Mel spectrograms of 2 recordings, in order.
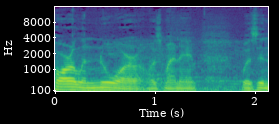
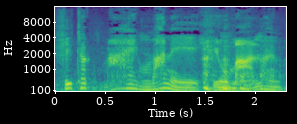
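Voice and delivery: high, slurred, very slow drawn-out voice; 5 semitones higher than usual. Recalling another actor reading his lines, the speaker mimics that slurred Ferengi voice. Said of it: "he started to talk with a slurred, slurred speech".

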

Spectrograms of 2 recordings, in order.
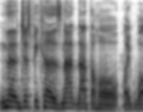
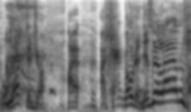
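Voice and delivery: bad, heavy put-on Russian accent, pitched up; 7 semitones higher than usual. Mocking the other speaker's impression of the public speech: mock Russian accent as Khrushchev. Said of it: "your Russian just sounds like a fat oil bill".

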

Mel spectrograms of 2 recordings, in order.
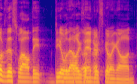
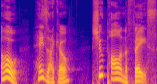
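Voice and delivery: casual, offhand, no-fuss, matter-of-fact tone; 4 semitones higher than usual. Repeating exactly how Tim said it to Zyko, a matter-of-fact imitation of Tim. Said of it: "Matter of fact".

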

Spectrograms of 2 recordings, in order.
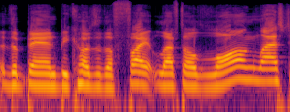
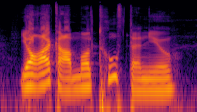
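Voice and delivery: low, put-on English accent; 4 semitones lower than usual. Redoing a quoted line from a Brit Awards clip, speaker uses a put-on English accent. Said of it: "That was my English accent".

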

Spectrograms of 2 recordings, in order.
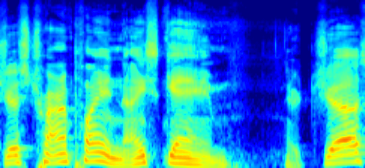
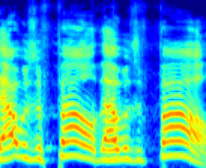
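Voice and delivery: put-on children's yelling, higher pitch; 5 semitones higher than usual. Retelling kids at the game joining in: imitating kids yelling. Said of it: "all the kids around me start yelling".

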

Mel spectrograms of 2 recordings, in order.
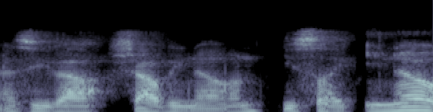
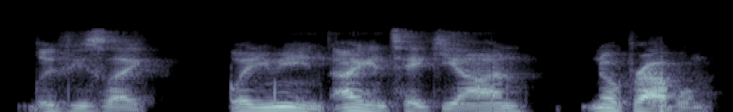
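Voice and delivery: ordinary delivery

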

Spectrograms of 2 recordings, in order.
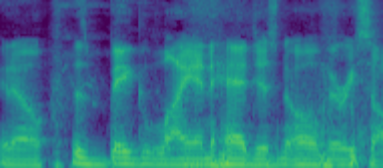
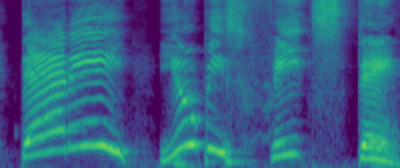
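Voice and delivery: put-on very high, swooping small kid's shriek. Retelling a child's shout cutting through a quiet game, imitating a small child screaming. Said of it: "this small child's voice that screams".

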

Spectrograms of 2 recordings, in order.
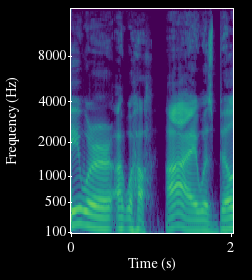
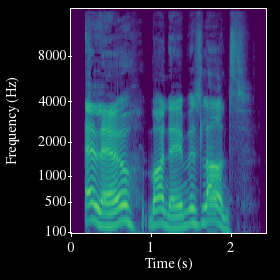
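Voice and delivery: fake British accent, very slow, high pitch; 7 semitones higher than usual. Introducing himself on the podcast to listeners: put-on British accent. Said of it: "I don't know why you went British".

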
